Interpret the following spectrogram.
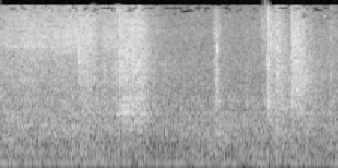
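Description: Steel roller shutter door roll forming machine running: a steady low motor hum, with bursts of metal scraping and rattling a little before the middle and again near the end as the formed steel slat slides out of the rollers.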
